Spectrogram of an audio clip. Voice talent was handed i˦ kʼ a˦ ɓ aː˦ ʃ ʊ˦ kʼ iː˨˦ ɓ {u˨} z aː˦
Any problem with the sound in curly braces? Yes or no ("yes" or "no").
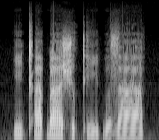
yes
